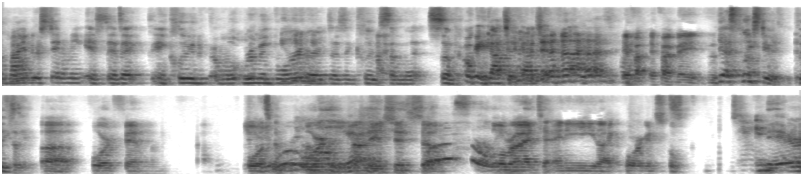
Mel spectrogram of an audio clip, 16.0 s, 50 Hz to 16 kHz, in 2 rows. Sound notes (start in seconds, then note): 4.6 board members laughing; 10.4 board members chattering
